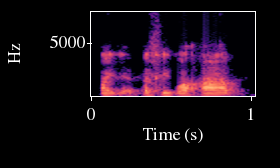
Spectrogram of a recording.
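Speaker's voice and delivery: normal talking voice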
